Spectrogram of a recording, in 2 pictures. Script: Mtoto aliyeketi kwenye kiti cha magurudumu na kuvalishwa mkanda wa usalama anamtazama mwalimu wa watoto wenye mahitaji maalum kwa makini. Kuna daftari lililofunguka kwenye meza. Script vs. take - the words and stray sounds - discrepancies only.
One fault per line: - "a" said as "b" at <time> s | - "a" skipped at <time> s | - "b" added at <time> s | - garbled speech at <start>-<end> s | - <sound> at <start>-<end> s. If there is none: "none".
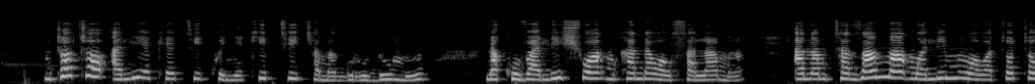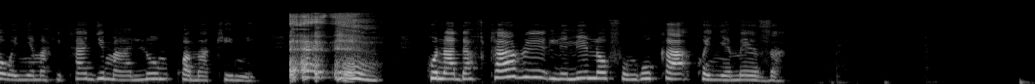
- throat clearing at 13.2-14.2 s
